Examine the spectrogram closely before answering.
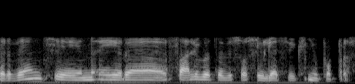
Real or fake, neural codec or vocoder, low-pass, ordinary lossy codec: real; none; 3.6 kHz; Opus, 64 kbps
